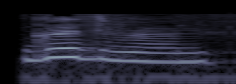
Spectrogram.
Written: Guthrun

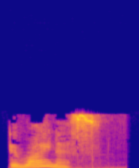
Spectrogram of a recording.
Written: erinus

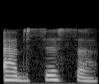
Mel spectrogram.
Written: abscissa

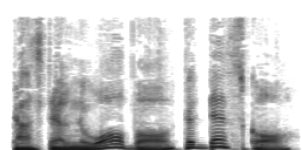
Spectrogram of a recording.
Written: Castelnuovo-Tedesco

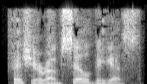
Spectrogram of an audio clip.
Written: fissure of sylvius

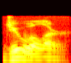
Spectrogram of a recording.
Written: jeweler

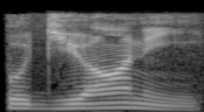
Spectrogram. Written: Budenny

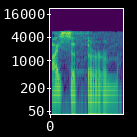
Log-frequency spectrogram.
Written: isotherm

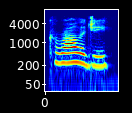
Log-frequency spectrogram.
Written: chorological

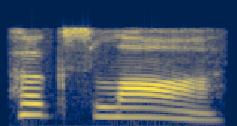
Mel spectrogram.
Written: Hooke's law

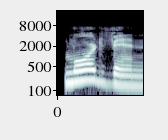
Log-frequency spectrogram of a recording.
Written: mordvin

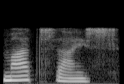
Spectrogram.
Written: Matsys

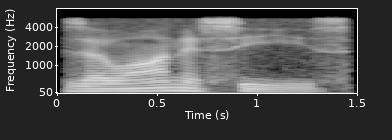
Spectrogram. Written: zoonoses

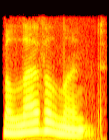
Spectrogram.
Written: malevolent

